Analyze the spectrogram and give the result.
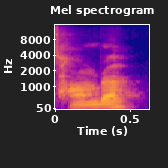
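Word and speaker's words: timbre: and supposed to be i guess maybe a french word and it's pronounced ambra you know and you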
